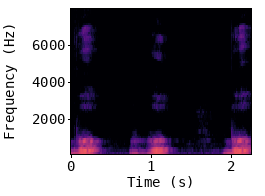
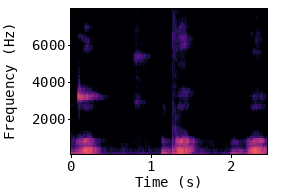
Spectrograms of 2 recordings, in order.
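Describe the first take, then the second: No difference in how they are said.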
